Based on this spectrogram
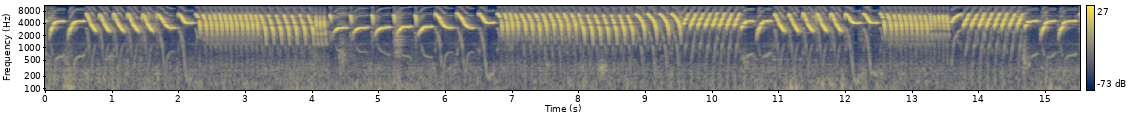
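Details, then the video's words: Canary song used for training young birds to sing, a long loud sequence of rapid high trills, dense buzzy rolls and sweeping whistled notes alternating continuously without pause. "kenari paud agar cepat bunyi"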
